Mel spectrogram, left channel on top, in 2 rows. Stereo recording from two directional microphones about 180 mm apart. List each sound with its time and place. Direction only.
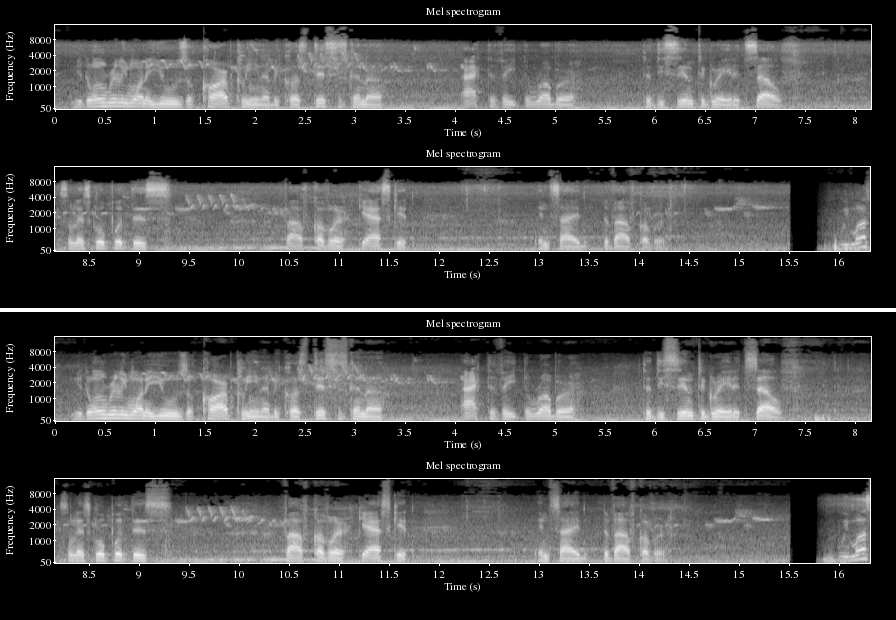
0.2 s speech: 5° right (ahead or behind)
8.3 s speech: centre (ahead or behind)
10.4 s speech: 20° right (ahead or behind); by 11.7 s 5° right (ahead or behind)
13.0 s speech: 5° right (ahead or behind)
